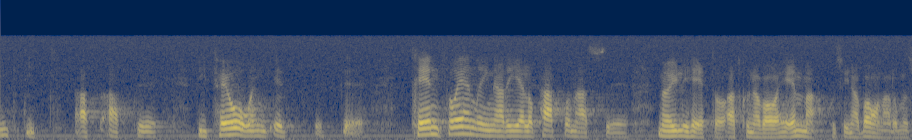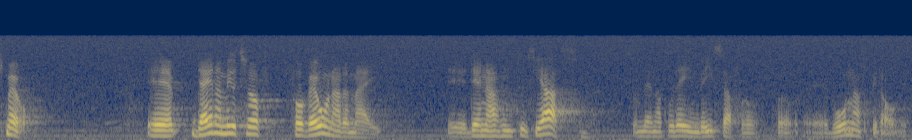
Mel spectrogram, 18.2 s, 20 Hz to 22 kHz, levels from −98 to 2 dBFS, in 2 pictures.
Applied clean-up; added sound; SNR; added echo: none; none; none; none.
